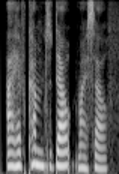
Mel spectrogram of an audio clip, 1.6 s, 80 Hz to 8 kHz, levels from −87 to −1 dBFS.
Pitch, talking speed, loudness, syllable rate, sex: 210 Hz, 225 wpm, -19 LUFS, 5.0 syllables/s, female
